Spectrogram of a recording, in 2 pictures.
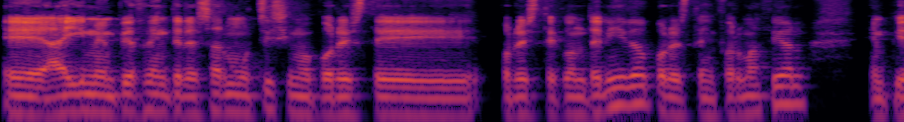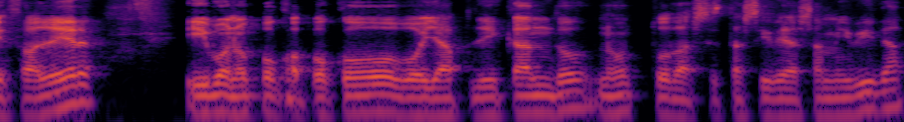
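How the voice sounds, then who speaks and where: A man's very deep, low voice with ordinary pitch variation, a fairly quick pace and a quiet background. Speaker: YouTube content creator. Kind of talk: interview conversation.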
